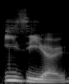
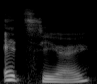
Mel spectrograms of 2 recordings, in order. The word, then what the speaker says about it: Ezio: an example, all right, some people would say Ezio. I'm like, no, it doesn't say that. It says Ezio. So you want to say it like Ezio, like they do in the game.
